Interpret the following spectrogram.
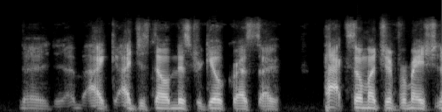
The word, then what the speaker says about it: Gilchrist: that's the county obviously Florida it must be Gilcrest County right that is correct it is the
